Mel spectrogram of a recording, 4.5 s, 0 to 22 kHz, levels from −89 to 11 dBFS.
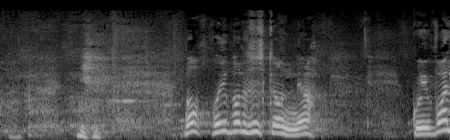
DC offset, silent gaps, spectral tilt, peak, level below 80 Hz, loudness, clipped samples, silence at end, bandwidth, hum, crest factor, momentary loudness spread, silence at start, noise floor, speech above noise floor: under 0.1%; none; -6 dB/octave; -6 dBFS; -60 dBFS; -21 LUFS; under 0.1%; 0 s; 16.5 kHz; none; 14 dB; 16 LU; 0 s; -44 dBFS; 25 dB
